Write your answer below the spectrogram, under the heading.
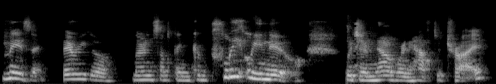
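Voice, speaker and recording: A woman's voice: medium pitch, lively intonation, brisk. A woman hosting an online cooking event on a video call, upbeat and encouraging. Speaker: host. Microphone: laptop webcam, video call.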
